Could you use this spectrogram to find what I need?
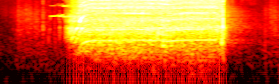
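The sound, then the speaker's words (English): An electric drill whirs up to full speed, holds a steady high-pitched whine for about a second and a half while boring a small hole in a plastic bottle cap, then cuts off and winds down. “You take the drilling machine and you make a small hole.”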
